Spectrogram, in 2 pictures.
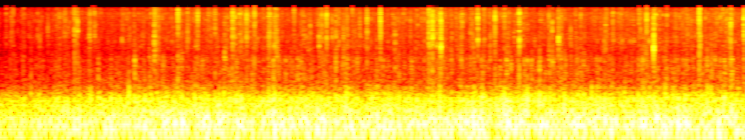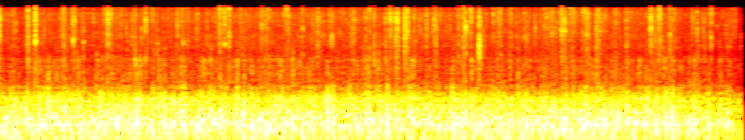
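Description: A steady low rumble with many small crackles and pops scattered over it.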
